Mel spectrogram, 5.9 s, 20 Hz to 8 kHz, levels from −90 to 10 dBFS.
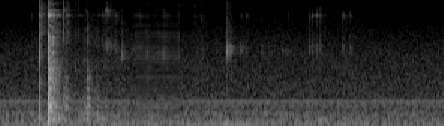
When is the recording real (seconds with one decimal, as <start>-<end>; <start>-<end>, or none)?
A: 0.0-1.8; 2.4-5.9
